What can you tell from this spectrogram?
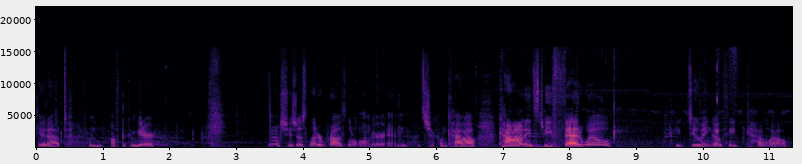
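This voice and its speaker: A woman's voice: mid-range voice, moderate pace, highs cut off. A woman with a lisp chatting nervously and self-consciously as she plays a life-sim game. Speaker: let's play gamer. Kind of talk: casual game commentary.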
